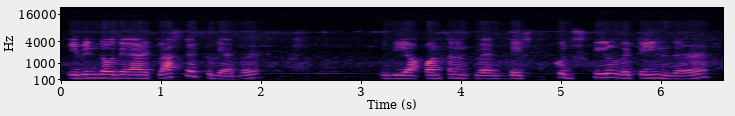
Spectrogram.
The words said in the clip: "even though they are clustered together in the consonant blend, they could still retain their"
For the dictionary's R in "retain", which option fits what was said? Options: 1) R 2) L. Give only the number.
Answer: 1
